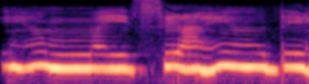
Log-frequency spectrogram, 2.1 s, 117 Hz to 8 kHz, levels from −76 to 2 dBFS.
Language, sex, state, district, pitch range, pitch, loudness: Chhattisgarhi, female, Chhattisgarh, Raigarh, 255-280 Hz, 265 Hz, -10 LUFS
